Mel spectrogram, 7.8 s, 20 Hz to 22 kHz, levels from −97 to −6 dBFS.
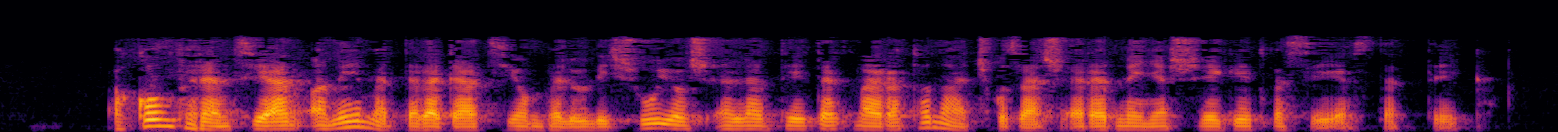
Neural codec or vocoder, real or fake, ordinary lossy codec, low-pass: vocoder, 22.05 kHz, 80 mel bands, Vocos; fake; MP3, 32 kbps; 7.2 kHz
